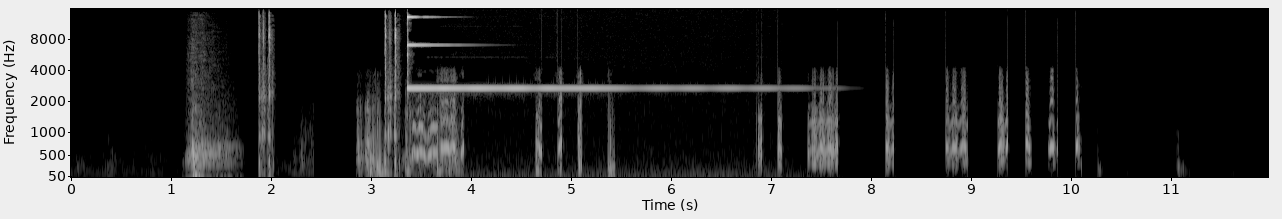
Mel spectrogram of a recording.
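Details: A few knocks and clatters, then a clear bell-like ding that rings for several seconds, followed by scattered soft taps and thumps; no animal calls.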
